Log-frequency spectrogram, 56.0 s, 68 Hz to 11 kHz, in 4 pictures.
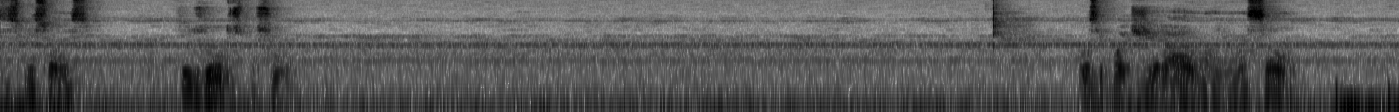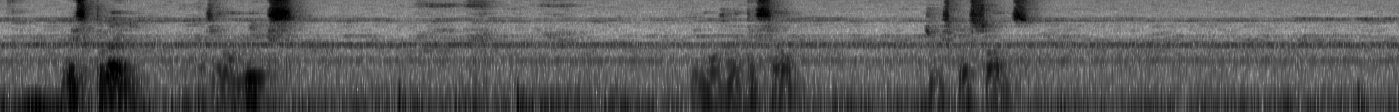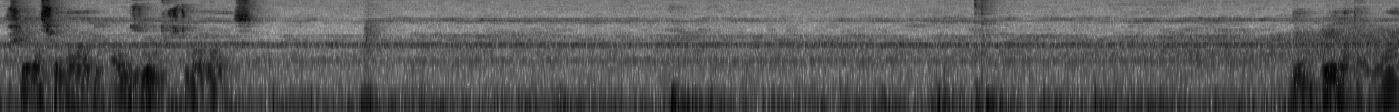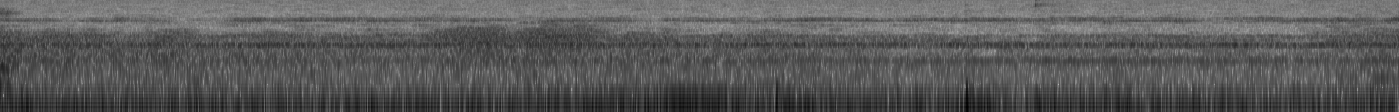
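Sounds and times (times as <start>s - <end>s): low hum and hiss: 0.0s - 55.9s
thin whining tones: 0.0s - 55.9s.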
